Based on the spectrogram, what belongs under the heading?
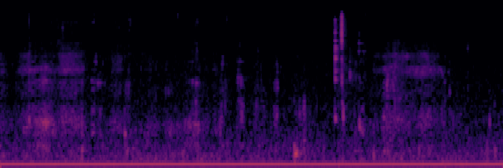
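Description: Faint chewing and swallowing while drinking from a plastic shaker bottle, with a few soft clicks about three seconds in, over a steady low hum.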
